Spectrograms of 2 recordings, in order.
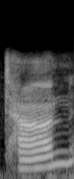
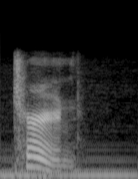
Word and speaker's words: turn: over there you go let's try turn instead of tan it's tur turn wouldn't turn over there you go much better with the r sound okay and one last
